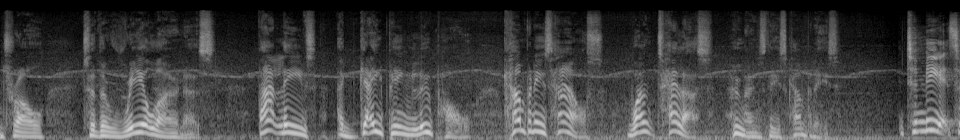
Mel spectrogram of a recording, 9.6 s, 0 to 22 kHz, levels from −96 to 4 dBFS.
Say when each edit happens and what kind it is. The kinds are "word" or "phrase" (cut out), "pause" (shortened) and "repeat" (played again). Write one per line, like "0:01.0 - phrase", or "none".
0:05.0 - word
0:07.4 - word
